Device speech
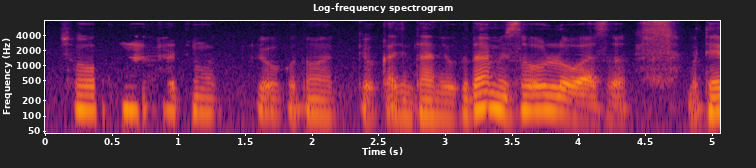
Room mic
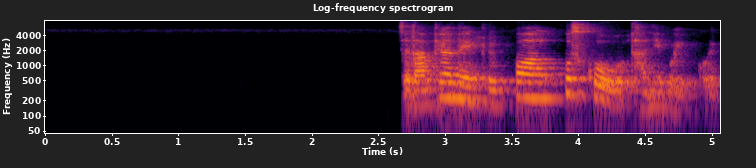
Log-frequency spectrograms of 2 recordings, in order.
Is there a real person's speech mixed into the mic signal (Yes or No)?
Yes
